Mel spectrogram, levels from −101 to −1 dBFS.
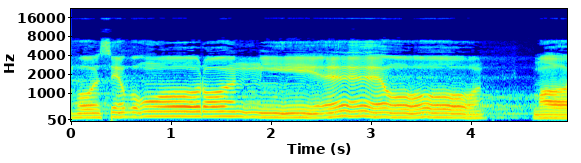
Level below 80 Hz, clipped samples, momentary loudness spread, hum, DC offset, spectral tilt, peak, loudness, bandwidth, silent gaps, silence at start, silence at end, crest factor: -68 dBFS; under 0.1%; 7 LU; none; under 0.1%; -6.5 dB/octave; -12 dBFS; -26 LUFS; 16 kHz; none; 0 s; 0 s; 14 dB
